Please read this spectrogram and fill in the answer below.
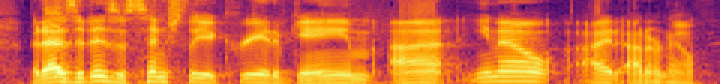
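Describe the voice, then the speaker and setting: In a very clean recording with a silent background, a man speaks with an American accent. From Conway (US college town). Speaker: gaming commentator. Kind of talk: casual gameplay commentary with storytelling. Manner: fast; casual, hesitant with many fillers.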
